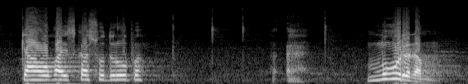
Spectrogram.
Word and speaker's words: मुहर्रम: दृश धातु में अन्य प्रत्यय क्या होगा इसका शुद्ध रूप मूरम मोरम मत चेप के जाना वहां शब्द क्या होता है मूरम ये ध्यान रखिएगा मोहरम नहीं होता है अपने स्कूल में क्या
